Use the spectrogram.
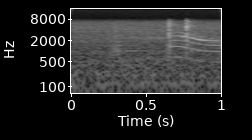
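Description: A pet cat gives a short meow close by, a single rising-then-falling cry near the end, over a steady low background hum.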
